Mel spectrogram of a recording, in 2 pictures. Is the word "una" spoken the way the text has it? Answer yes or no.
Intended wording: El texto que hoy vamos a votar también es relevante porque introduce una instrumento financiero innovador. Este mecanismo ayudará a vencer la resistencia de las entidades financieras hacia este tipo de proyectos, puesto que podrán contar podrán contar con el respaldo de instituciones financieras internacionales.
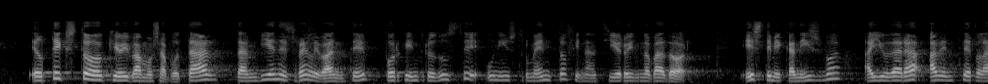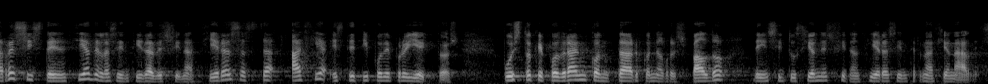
no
